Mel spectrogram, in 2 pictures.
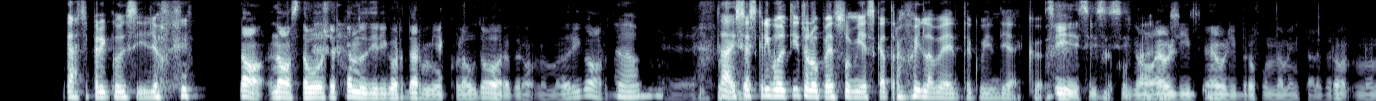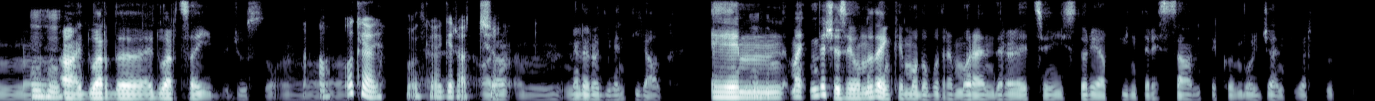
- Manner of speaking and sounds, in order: chuckle; chuckle; laughing while speaking: "tranquillamente"; drawn out: "Ehm"; other noise
- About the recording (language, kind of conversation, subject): Italian, unstructured, Che cosa ti fa arrabbiare del modo in cui viene insegnata la storia?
